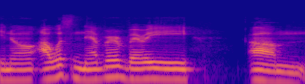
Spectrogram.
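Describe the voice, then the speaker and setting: A man talks at a medium pitch with a Mexican accent. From Mexico City. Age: 30s. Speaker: grappling league founder. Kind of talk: interview. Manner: halting, many fillers and repeats; animated.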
